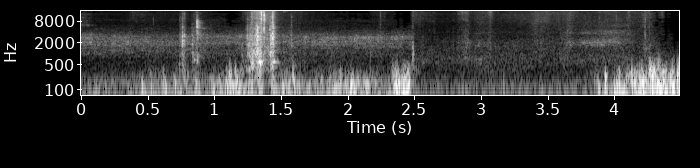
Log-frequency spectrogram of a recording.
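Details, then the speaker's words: 1987 Kawasaki Tecate 4 250cc two-stroke quad: repeated dull kick thumps with no firing, because the kill switch was in the off position; the middle position is run. "That's the kill switch. It's supposed to be like that. I thought over here was on, but I guess it's in the middle is on."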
